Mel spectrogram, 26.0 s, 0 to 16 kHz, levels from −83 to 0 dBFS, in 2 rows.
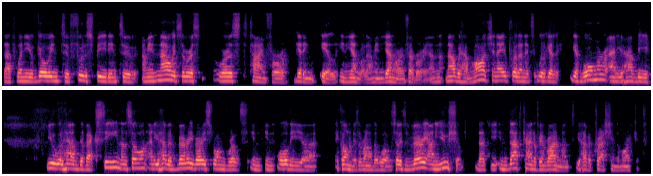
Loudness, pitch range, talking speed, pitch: -26 LUFS, 140-165 Hz, 200 wpm, 150 Hz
